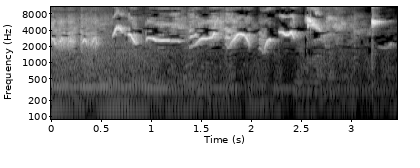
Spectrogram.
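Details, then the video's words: Oriental magpie-robin song, used to prompt silent magpie-robins to sing: a loud run of varied whistled phrases with slurred rising and falling notes, ending in short, sharp high notes. "suara asli kacer untuk memancing kacer macet bunyi"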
